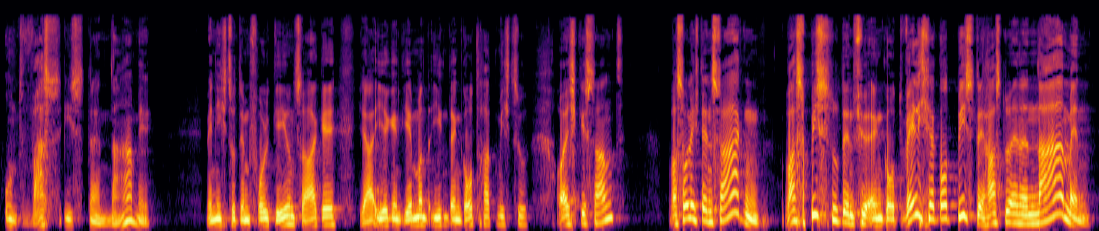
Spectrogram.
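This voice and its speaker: A man preaching a sermon, speaking to his listeners directly and building to emphatic peaks. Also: on the low side. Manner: slow, animated preaching with rising emphatic peaks.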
